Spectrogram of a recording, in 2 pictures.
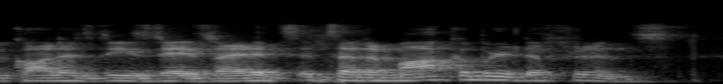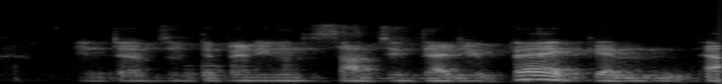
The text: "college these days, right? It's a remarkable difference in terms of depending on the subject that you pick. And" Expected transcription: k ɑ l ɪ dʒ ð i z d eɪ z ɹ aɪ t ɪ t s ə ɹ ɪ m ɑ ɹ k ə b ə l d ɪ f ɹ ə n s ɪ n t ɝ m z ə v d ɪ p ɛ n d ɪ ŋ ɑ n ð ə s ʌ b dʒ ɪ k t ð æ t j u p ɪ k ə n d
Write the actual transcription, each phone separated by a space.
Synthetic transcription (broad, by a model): k ɑ l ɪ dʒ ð i z d eɪ z ɹ aɪ t ɪ t s ə ɹ ɪ m ɑ ɹ k ə b ə l d ɪ f ɹ ə n s ɪ n t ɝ m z ə v d ɪ p ɛ n d ɪ ŋ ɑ n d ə s ʌ b dʒ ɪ k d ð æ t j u p ɪ k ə n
